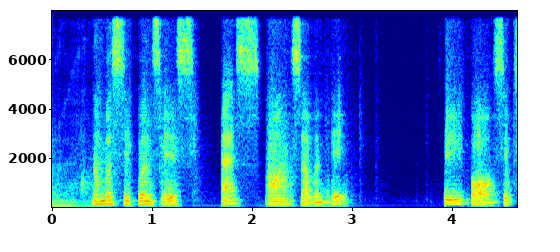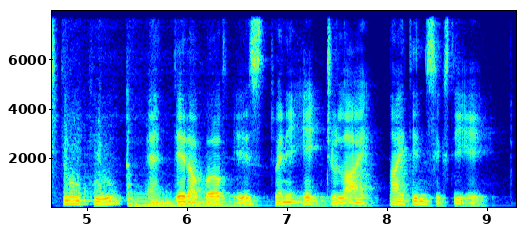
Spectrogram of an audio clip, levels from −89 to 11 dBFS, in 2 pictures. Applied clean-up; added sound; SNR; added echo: neural mask model RNNoise.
